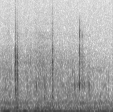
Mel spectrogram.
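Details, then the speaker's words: Renault Duster driven on rough road; three short, sharp squeaks about half a second apart over low road rumble, mostly from the rear of the cabin; door opening rubber seals squeaking. "Когда едешь по такой дороге, в салоне появляются такие скрипы,"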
